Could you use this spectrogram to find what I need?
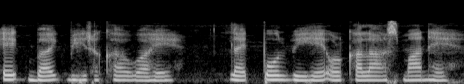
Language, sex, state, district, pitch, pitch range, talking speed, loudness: Hindi, female, Arunachal Pradesh, Longding, 195 Hz, 195-205 Hz, 180 wpm, -17 LUFS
